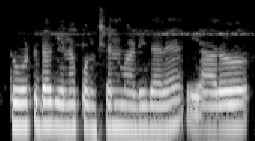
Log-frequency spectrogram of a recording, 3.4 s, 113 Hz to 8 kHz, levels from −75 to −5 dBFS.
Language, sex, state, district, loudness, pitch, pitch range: Kannada, female, Karnataka, Belgaum, -18 LUFS, 175 Hz, 165-180 Hz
